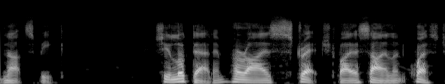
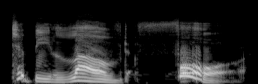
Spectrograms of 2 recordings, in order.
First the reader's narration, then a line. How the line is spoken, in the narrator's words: he said, his voice grating with mockery and righteousness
